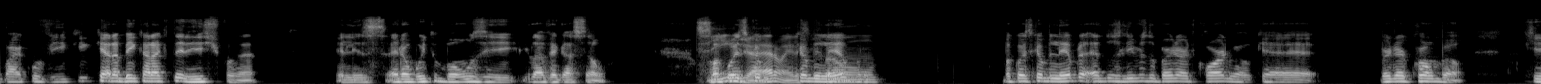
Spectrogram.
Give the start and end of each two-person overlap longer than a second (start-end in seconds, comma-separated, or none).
7.1-8.7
